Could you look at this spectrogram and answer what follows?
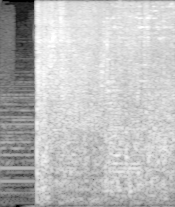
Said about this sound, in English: But that was no matter. Glass isn't as hard as wood anyway. As I shook away the shards of glass from my shoe, I headed in.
